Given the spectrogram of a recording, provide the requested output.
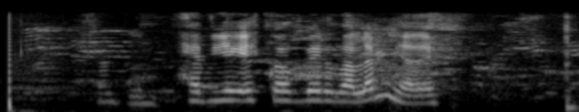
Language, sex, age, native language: Icelandic, female, 14, Icelandic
